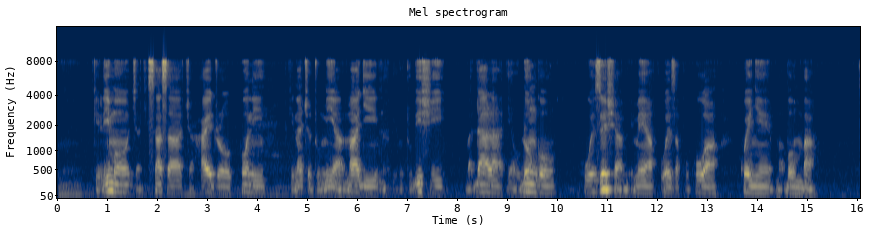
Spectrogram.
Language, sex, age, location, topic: Swahili, male, 25-35, Dar es Salaam, agriculture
